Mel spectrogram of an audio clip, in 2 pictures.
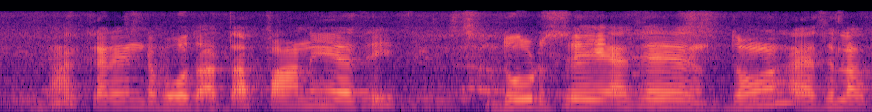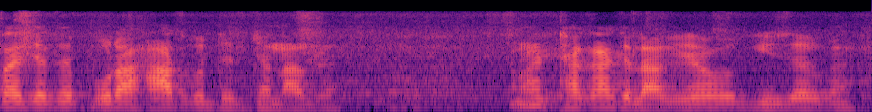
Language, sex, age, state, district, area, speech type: Urdu, male, 30-45, Uttar Pradesh, Gautam Buddha Nagar, urban, spontaneous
